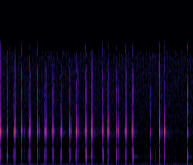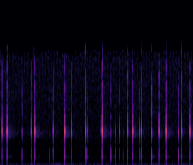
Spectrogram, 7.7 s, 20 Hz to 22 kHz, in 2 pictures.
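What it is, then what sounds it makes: Thin clear plastic dome tapped and scratched with nails. Long acrylic nails scratch and tap quickly on a hollow, thin, transparent plastic dome lid placed over a microphone. About 42 sharp, very short clicks sound in a rapid, uneven series, each with a bright, high plastic tick over a faint low hum.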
